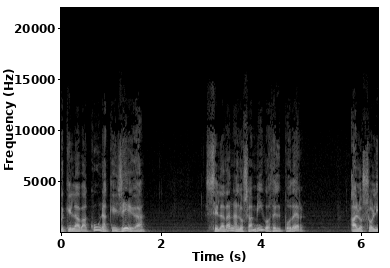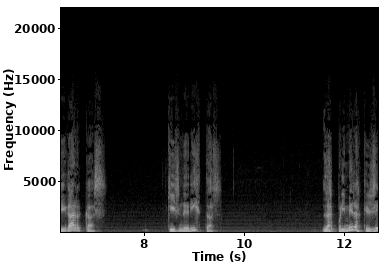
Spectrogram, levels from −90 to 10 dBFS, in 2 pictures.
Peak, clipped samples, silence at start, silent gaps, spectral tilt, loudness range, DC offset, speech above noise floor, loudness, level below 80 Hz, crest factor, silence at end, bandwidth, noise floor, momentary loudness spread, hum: -12 dBFS; under 0.1%; 0 s; none; -6 dB/octave; 5 LU; under 0.1%; 37 dB; -26 LUFS; -52 dBFS; 16 dB; 0 s; 12.5 kHz; -62 dBFS; 11 LU; none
